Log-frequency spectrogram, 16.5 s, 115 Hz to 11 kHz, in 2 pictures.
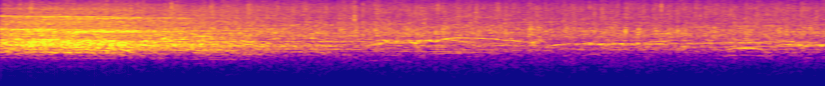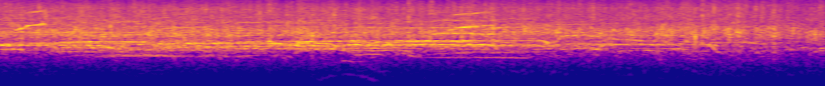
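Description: Dense, steady applause from the audience at the Harbor Stage of the Newport Folk Festival in its 50th year, loudest at the start and then holding a continuous, even roar of clapping.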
